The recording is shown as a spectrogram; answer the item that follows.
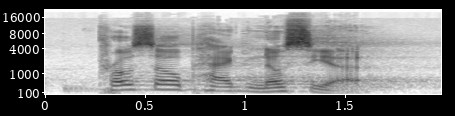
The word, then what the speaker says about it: prosopagnosia: does exist which is called prosopagnosia I'm only going to say that once because I pronounced it correctly the thing about Pro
